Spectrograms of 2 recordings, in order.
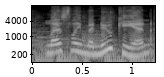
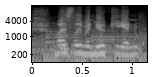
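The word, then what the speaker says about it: Leslie Manookian: of course awesome awesome so we're talking with Leslie manukian I said it right this time Leslie manukian um who is uh we're talking about vaccines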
